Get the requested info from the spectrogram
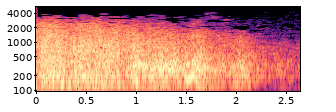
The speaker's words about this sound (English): The sound built up, terminating with a blinding splash and an explosive sound.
